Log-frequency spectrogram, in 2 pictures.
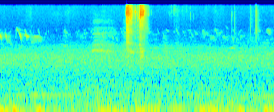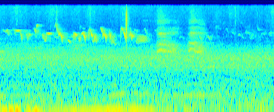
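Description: Crows cawing, a few harsh calls about two seconds in and again near the end, over continual high twittering of small birds and a steady low rumble.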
